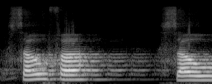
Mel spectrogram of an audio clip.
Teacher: یہاں پر واو لین کو 3 الف لمبا کریں گے کیونکہ حروف لین کے بعد حرف ساکن آ رہا ہے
